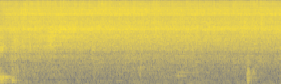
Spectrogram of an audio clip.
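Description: Lentils (dal) tipped into onions already frying and turning reddish in a pan give a steady, close hissing sizzle that runs through the whole moment, with a couple of faint soft knocks.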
